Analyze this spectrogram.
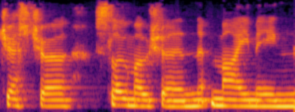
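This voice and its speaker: A woman talks at a very slow pace in a monotone, flat intonation. Her pitch is fairly low, and music plays behind her. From London. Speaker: Irish dance teacher and choreographer. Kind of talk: interview answer.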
